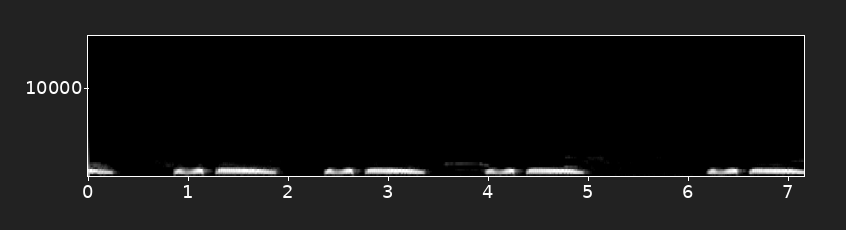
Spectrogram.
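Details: Spotted dove used as a decoy at Tết, giving urging coos to draw in wild doves. Four matching low phrases repeat roughly every one and a half to two seconds: a short broken double note, then a drawn-out, slightly falling purr.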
